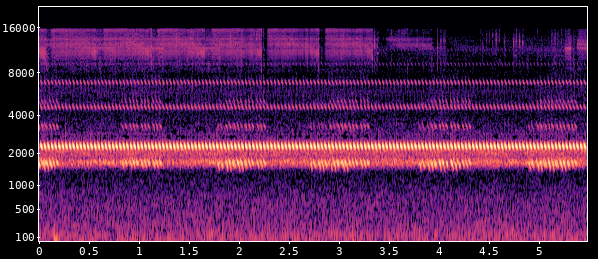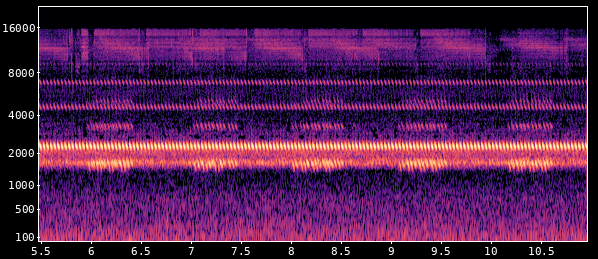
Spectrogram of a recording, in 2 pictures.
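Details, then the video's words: Steady high trilling chorus of tree crickets, Willamette Valley, Oregon, with rhythmic softer chirping pulses repeating about every second underneath. "Tree cricket chorus"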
